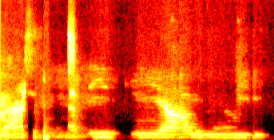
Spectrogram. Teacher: Jadi dua harakat ya-nya. Tapi yang ingin kita panjangkan adalah huruf lin, huruf wawnya.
